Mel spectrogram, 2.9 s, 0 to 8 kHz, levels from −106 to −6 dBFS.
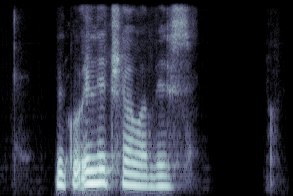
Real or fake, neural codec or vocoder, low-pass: fake; codec, 16 kHz, 2 kbps, FunCodec, trained on Chinese and English, 25 frames a second; 7.2 kHz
